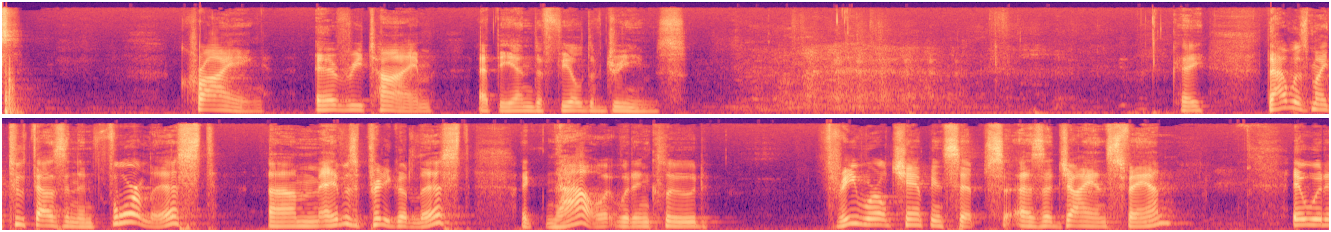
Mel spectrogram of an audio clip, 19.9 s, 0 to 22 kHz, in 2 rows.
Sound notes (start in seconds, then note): 5.5 laugh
